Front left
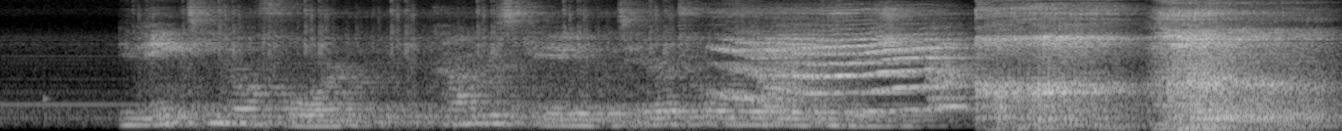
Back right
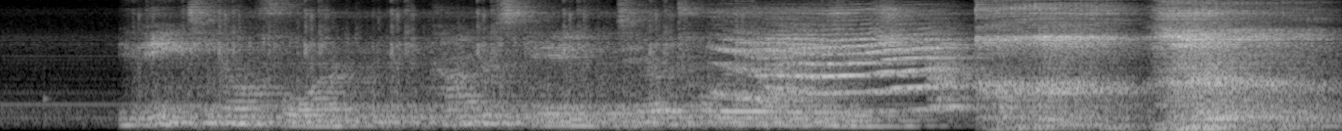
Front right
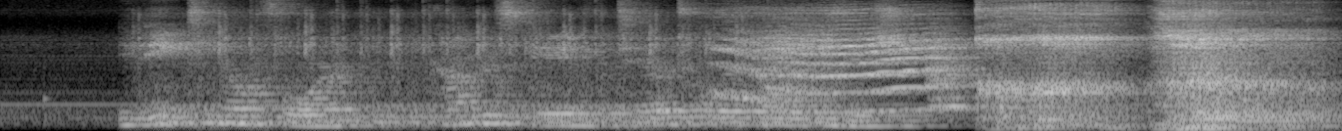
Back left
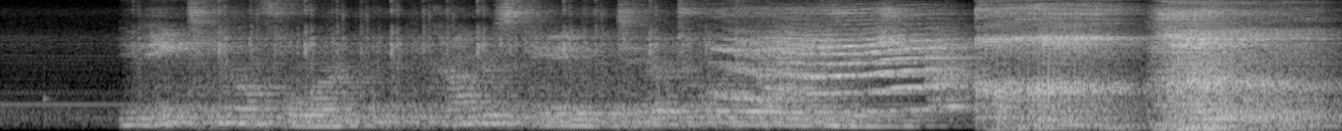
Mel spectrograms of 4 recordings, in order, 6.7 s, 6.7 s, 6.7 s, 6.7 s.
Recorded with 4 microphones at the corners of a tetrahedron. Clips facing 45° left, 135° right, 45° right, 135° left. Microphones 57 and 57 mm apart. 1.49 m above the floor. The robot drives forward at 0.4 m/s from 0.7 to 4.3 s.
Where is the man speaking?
75° right, 1.1 m; by 4.5 s 140° right, 1.6 m.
